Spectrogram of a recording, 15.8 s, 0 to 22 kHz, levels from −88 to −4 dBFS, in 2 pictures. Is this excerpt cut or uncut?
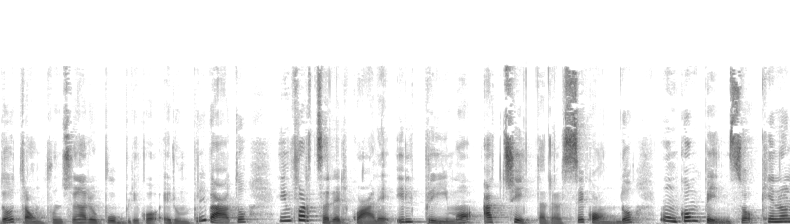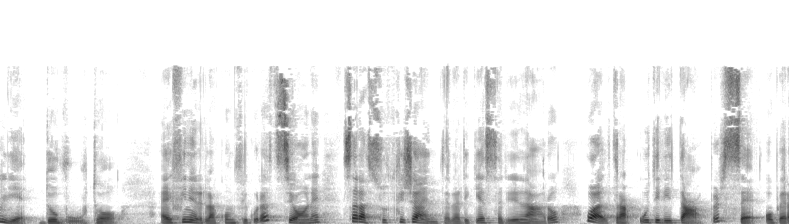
cut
